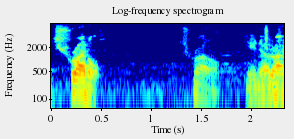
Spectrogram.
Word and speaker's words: Trudel: But how did you pronounce John's name? Trudel. Oh, you got that one wrong. Trudel. It's actually Truddle.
